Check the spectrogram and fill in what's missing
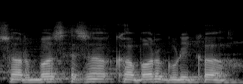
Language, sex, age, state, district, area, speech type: Odia, male, 45-60, Odisha, Balasore, rural, read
